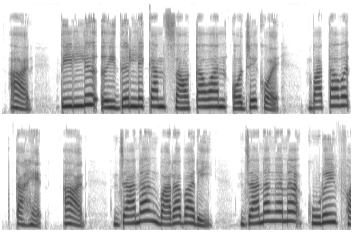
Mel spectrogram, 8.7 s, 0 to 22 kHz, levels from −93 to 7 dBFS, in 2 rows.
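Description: Throughout the clip the level pumps: it ducks by roughly 5 dB under every louder syllable, pulling loud and soft passages together. This is gain pumping, likely from input gain set too high with a fast limiter clamping each peak.

Across the whole clip there is also plainly audible Bluetooth SBC compression, with gritty, coarsely quantised detail and flickering, unstable treble riding on the speech, though content extends to 21 kHz. The damage points to a bitrate of around 96 kbps, starving the upper sub-bands.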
